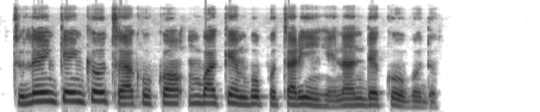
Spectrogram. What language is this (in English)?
Igbo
